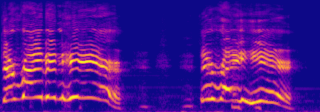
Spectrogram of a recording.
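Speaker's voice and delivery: piercing shrill cry. The narrator voices someone shouting from outside about the heroes: shrill voice. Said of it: "a shrill voice echo from outside".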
